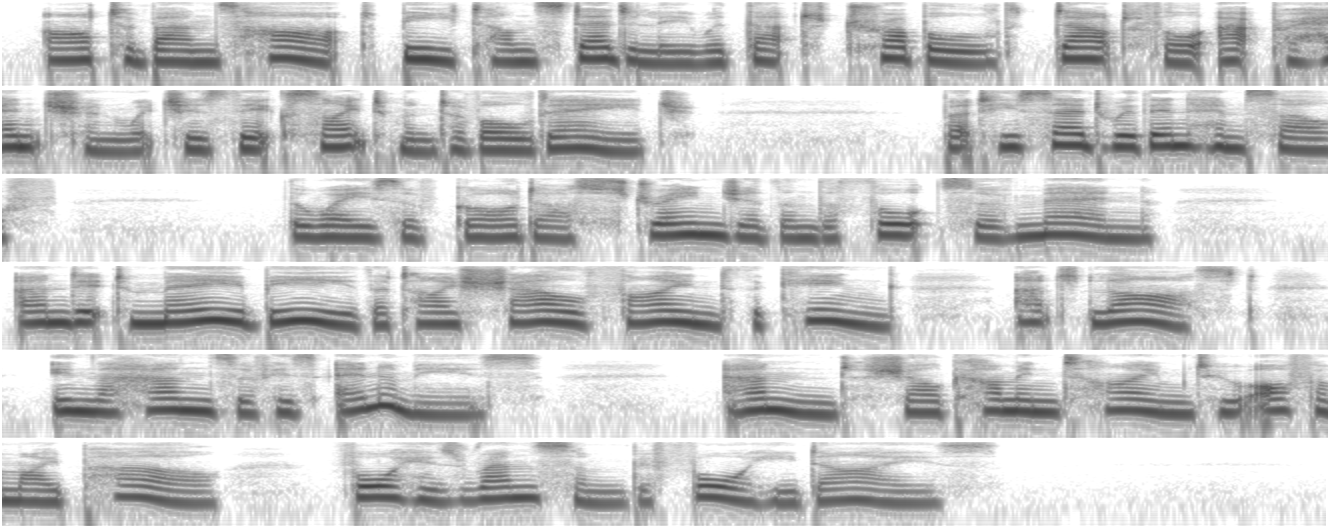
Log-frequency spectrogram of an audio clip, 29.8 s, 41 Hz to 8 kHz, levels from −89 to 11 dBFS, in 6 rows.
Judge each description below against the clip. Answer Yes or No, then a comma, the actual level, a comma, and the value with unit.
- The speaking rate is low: Yes, slow, 130 wpm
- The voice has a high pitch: Yes, high, 210 Hz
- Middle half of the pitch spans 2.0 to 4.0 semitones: Yes, average, 3.3 semitones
